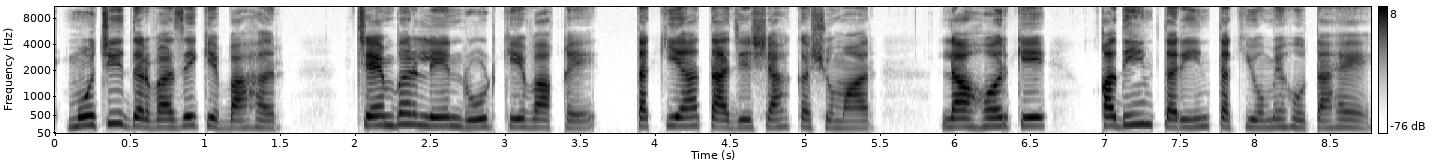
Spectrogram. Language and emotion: Urdu, neutral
